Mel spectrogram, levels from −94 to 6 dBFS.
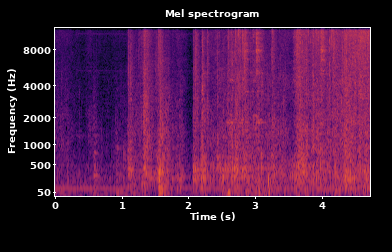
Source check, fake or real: real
